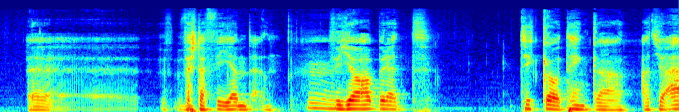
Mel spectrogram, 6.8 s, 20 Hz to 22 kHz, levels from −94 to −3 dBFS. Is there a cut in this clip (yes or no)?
no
